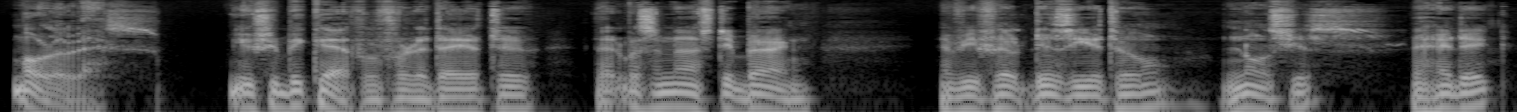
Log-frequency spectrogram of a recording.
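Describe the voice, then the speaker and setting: A man's voice: low voice, normal speed, no echo, studio quality, voice pushed up. A man voicing a sardonic, teasing woman pathologist with a mischievous, wry manner in an audiobook. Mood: brisk, wry.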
